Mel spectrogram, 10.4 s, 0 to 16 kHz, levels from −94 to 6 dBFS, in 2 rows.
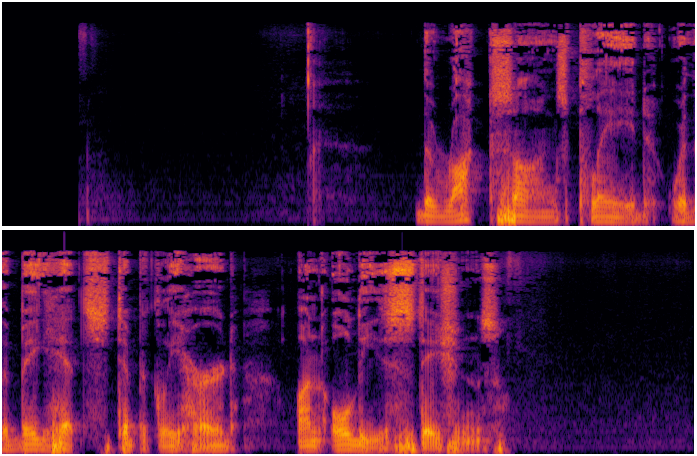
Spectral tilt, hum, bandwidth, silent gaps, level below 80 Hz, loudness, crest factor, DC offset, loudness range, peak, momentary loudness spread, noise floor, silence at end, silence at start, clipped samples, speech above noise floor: -3.5 dB/octave; none; 11.5 kHz; none; -36 dBFS; -19 LUFS; 22 dB; under 0.1%; 10 LU; 0 dBFS; 14 LU; -76 dBFS; 1.35 s; 2.3 s; under 0.1%; 57 dB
